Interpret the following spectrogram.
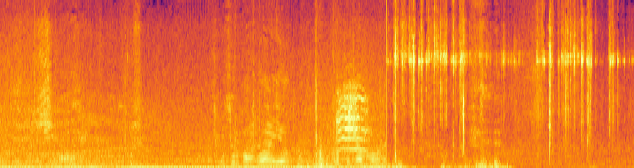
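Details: Stray white cat on the seaside tetrapods of a Japanese park, near anglers and alongside another cat; over heavy wind rumble it gives a drawn, bright meow with rich harmonics around the fourth second, then a person calls it and faint clicks follow.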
